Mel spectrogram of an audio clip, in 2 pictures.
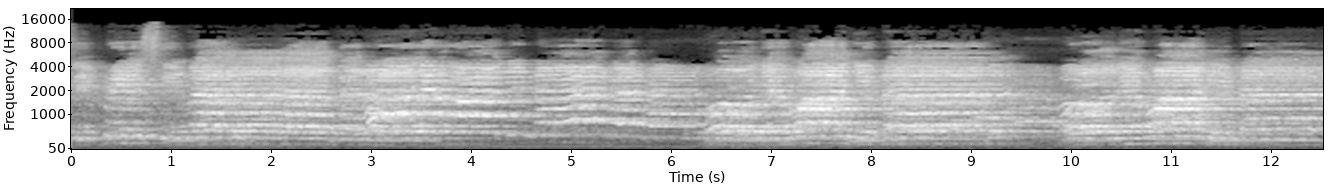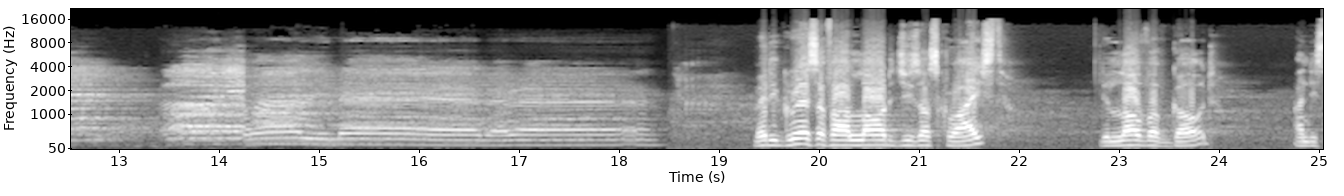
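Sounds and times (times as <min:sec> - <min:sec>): congregation singing: 0:00.0 - 0:25.0.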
